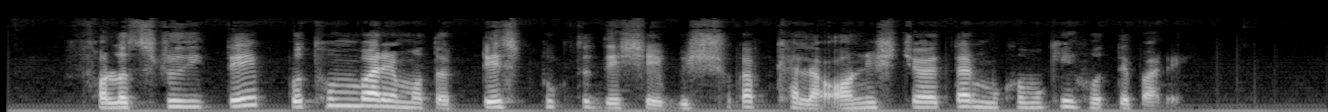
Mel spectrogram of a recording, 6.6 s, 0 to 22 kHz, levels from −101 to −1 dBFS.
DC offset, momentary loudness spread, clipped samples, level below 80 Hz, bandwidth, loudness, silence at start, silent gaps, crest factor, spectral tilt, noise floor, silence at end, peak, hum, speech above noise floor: under 0.1%; 10 LU; under 0.1%; -48 dBFS; 10.5 kHz; -25 LUFS; 0.1 s; none; 22 dB; -7 dB/octave; -49 dBFS; 0.35 s; -4 dBFS; none; 24 dB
